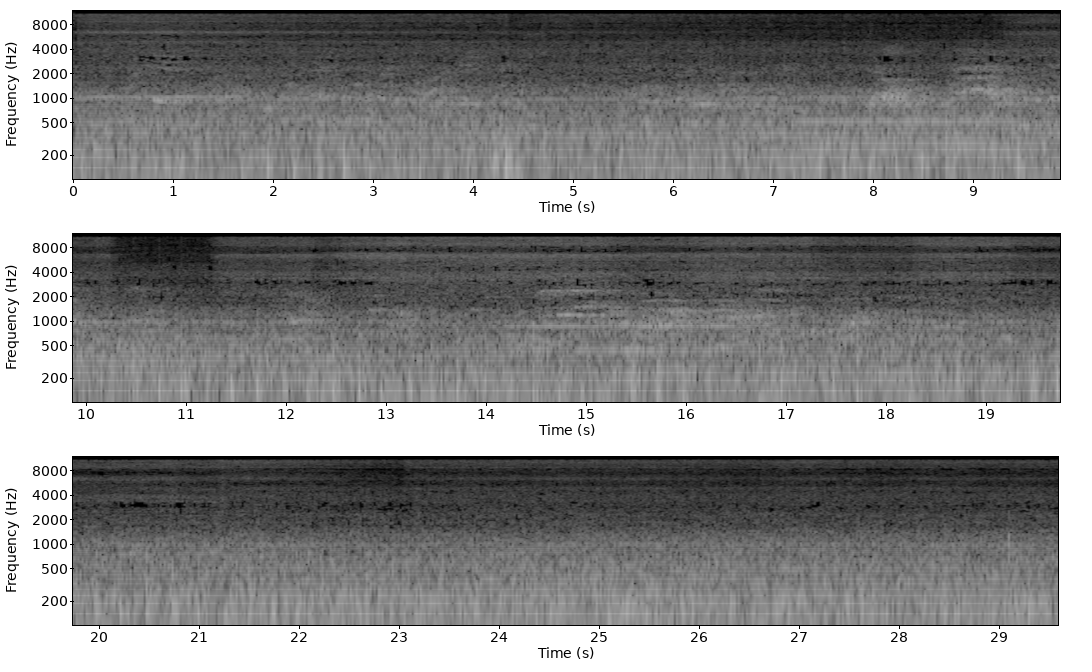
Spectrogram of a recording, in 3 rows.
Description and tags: cosmocaixa sand exhibit. edirol R-1 built-in stereo mics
